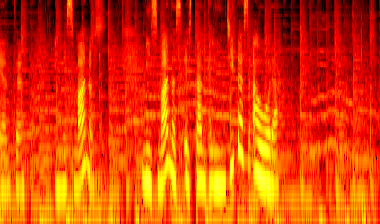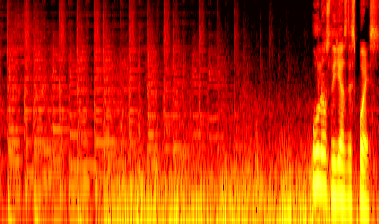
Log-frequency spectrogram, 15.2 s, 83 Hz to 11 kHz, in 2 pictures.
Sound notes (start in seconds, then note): 5.9 wind sounds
